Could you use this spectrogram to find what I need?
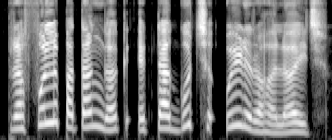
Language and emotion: Maithili, neutral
